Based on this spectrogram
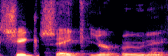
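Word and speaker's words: Sheik Yerbouti: I don't even know how you say it. – Shake Your Booty.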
